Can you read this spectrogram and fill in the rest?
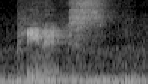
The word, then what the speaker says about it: Penix: Indiana's QB's named Penix. – Penis. – Rhymes with penis.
